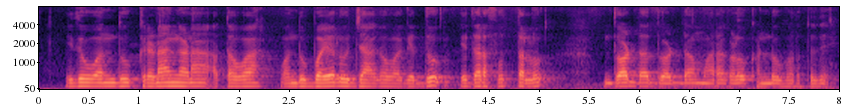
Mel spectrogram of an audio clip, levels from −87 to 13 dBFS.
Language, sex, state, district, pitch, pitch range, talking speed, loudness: Kannada, male, Karnataka, Koppal, 120 Hz, 115-125 Hz, 95 wpm, -19 LUFS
